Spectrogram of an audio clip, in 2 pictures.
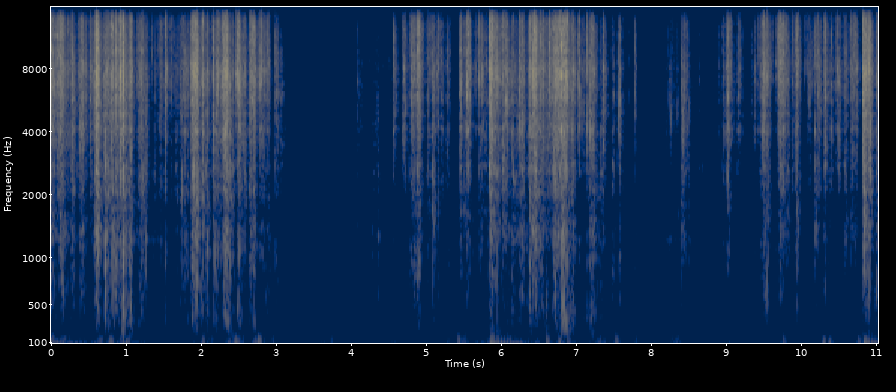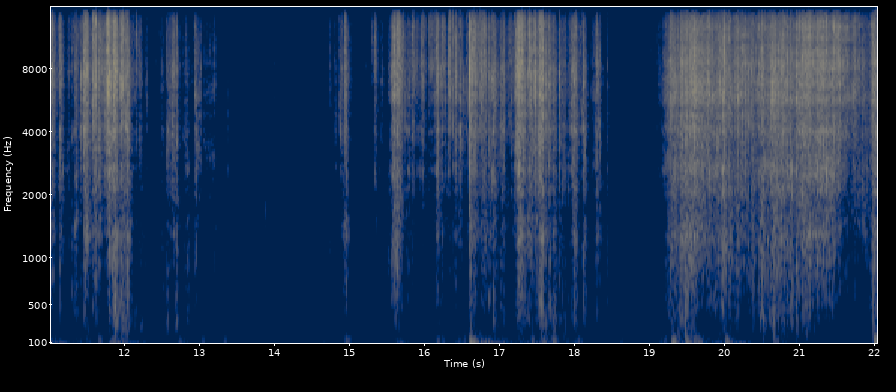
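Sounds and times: foil wrapper tearing and crinkling: 0:00.0 - 0:03.0, 0:04.5 - 0:13.2, 0:14.8 - 0:18.5, 0:19.2 - 0:22.0.

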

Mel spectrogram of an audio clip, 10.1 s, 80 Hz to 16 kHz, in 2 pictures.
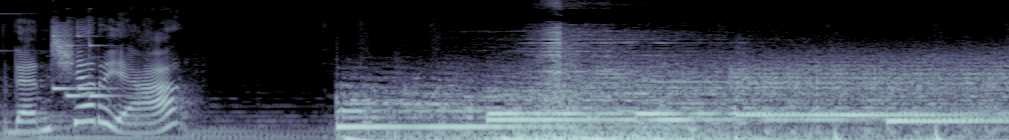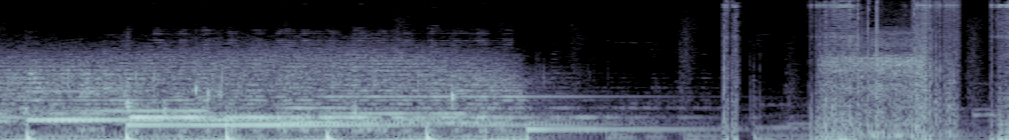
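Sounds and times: sharp hit: 0:01.7 - 0:06.7.

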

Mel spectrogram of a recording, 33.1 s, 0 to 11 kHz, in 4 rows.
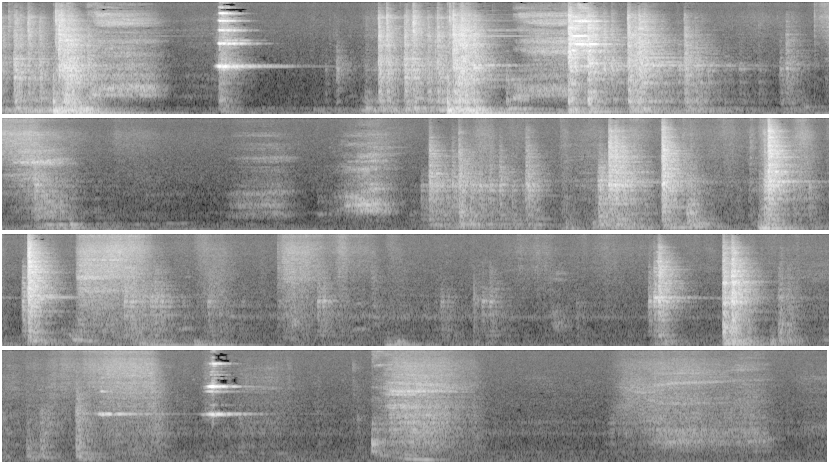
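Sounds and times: metal clanks and knocks: 0:00.0 - 0:01.4, 0:02.1 - 0:08.1, 0:12.4 - 0:18.9, 0:23.0 - 0:25.9.

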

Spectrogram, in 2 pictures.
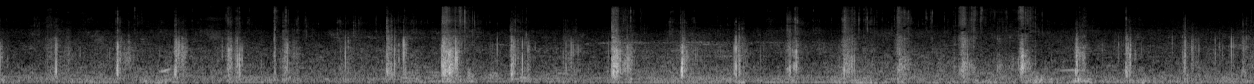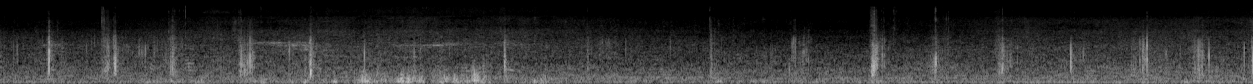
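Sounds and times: footsteps on gravel: 0:00.0 - 0:17.8, 0:18.4 - 0:25.0.

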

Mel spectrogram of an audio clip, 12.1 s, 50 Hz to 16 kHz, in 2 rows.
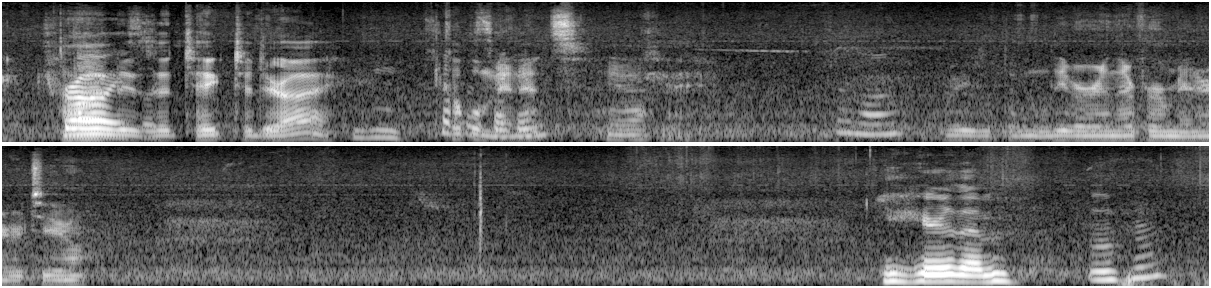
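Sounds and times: bees buzzing: 0:00.0 - 0:11.5.

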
